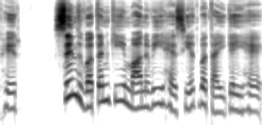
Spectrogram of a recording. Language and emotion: Urdu, neutral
